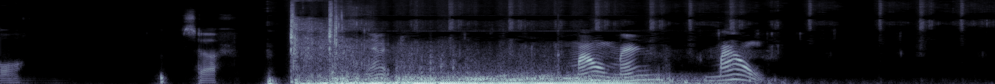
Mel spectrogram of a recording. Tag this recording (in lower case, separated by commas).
speech, outside, rural or natural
